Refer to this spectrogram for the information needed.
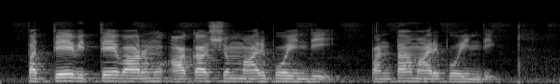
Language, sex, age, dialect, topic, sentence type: Telugu, male, 18-24, Utterandhra, agriculture, statement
